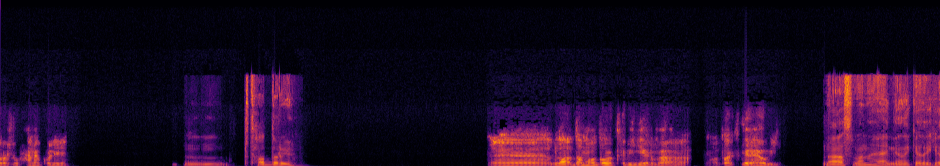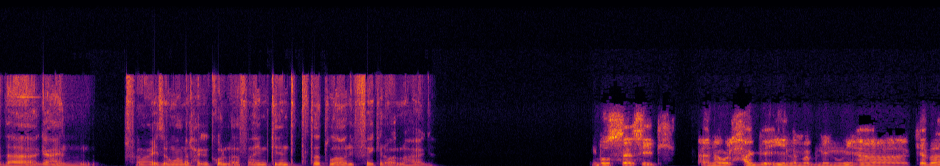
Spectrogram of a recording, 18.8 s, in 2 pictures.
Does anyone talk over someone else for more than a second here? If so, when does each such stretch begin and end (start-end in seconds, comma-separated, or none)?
none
